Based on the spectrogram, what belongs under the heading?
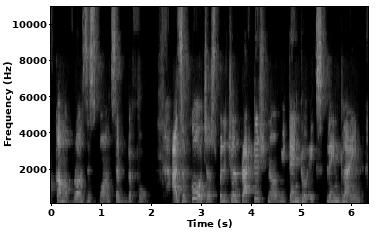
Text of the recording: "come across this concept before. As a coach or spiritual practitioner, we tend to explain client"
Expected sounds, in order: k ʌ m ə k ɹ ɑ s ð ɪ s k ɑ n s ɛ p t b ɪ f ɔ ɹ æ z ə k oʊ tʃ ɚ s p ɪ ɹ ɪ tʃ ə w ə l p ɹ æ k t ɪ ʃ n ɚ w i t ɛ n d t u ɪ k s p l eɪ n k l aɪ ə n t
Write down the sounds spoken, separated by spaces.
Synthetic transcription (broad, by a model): k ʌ m ə k ɹ ɑ s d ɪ s k ɑ n s ɛ p t b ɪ f ɔ ɹ æ z ə k oʊ tʃ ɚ s p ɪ ɹ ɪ tʃ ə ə l p ɹ æ k t ɪ ʃ n ɚ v i t ɛ n d t u ɪ k s p l eɪ n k l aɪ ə n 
